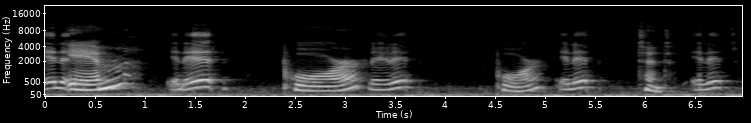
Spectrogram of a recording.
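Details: Woman early in speech therapy soon after a fall, struggling and frustrated trying to produce a single word; initially spoke about 28 words per minute (apraxia of speech with aphasia)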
